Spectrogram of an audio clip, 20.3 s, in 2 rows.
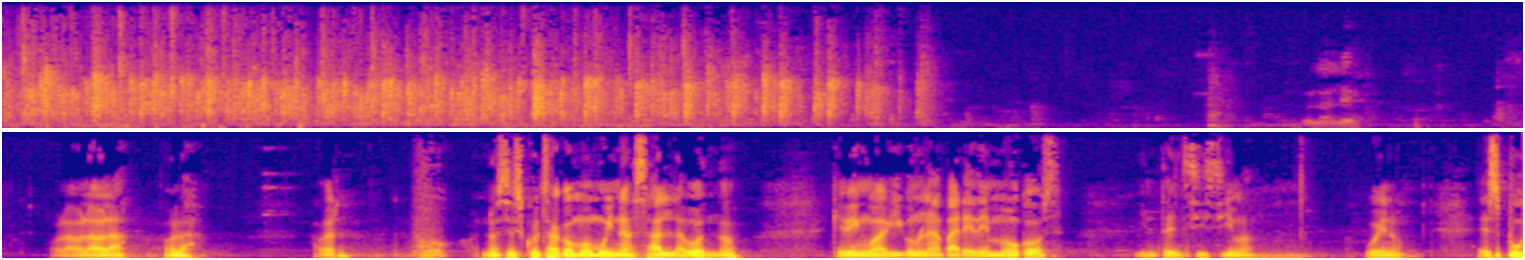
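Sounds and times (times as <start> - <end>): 
audience applause: 0.0 - 6.3
speech: 10.5 - 11.5, 12.2 - 12.6, 13.4 - 20.2.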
